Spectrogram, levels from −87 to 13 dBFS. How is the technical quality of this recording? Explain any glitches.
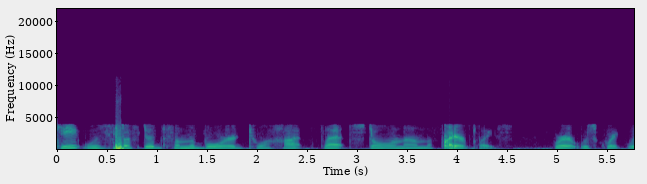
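The technical quality is poor: the speech is band-limited and rough all the way through, with two short bursts of heavier damage.

Buzzy, gravelly roughness runs through the whole clip, with nothing above 4 kHz. This is the GSM full-rate codec, whose character fits its 13 kbps rate. It rebuilds the voice from a vocal-tract model driven by coarse, regularly spaced pulses, and discards the upper band entirely.

From 0.46 to 0.72 s and again from 3.86 to 4.25 s, the speech breaks into squawks, pops and gargling. These are GSM bit errors: corrupted filter, pitch and gain values distort the spectrum or spike the level frame by frame. The second burst is longer.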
